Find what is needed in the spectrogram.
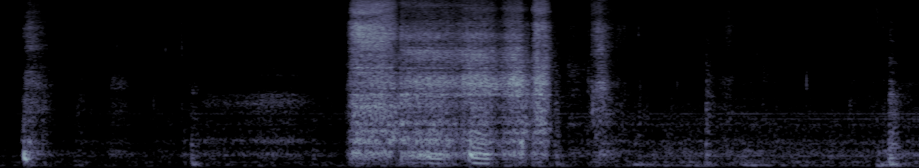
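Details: Sneezes after showering, from someone whose nose was itchy after a long day of working with plywood and sawdust.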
